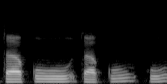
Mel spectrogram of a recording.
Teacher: karena waw sukun sebelumnya harokat domah di ku dibaca panjang 2 harokat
